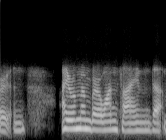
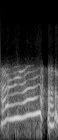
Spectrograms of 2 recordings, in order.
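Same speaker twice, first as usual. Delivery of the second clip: shrill, very high, loud scream; 6 dB louder than usual. Retelling a nine one one call as someone approached: retelling own scream. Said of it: "I'm, like, screaming".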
